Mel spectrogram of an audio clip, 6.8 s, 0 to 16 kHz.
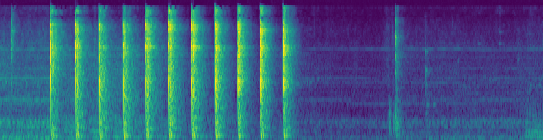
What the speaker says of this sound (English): we're going to hammer this on through here. This is a 1/2 inch punch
